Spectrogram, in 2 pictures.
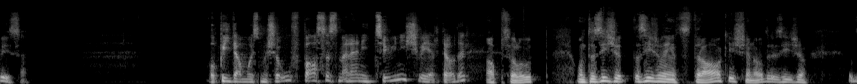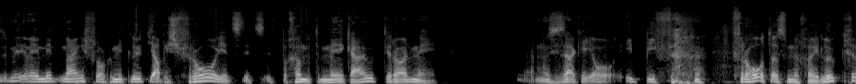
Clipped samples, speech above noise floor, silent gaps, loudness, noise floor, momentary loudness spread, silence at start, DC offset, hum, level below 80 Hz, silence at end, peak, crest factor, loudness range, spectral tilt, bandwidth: under 0.1%; 50 dB; none; -26 LUFS; -76 dBFS; 10 LU; 0 s; under 0.1%; none; -52 dBFS; 0 s; -8 dBFS; 18 dB; 5 LU; -6 dB/octave; 15.5 kHz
